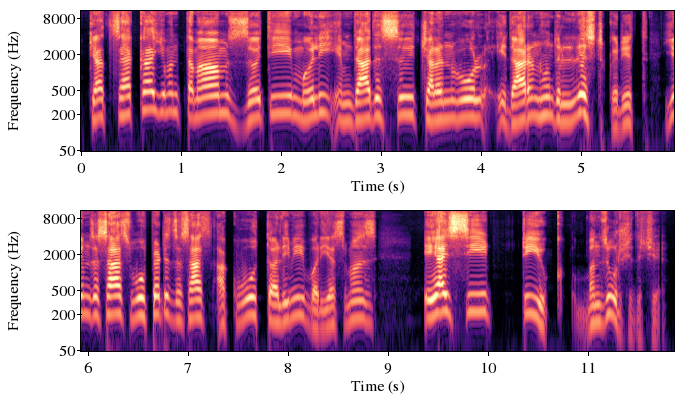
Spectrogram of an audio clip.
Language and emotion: Kashmiri, neutral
